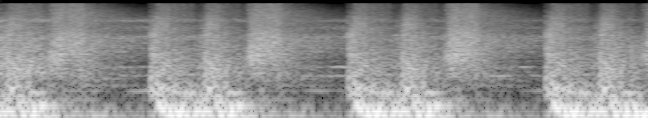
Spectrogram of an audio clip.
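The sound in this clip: Heavy stomps and hand claps open a rock song, repeating a steady pattern of two low, booming thuds followed by a sharp clap several times, loud and without vocals.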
